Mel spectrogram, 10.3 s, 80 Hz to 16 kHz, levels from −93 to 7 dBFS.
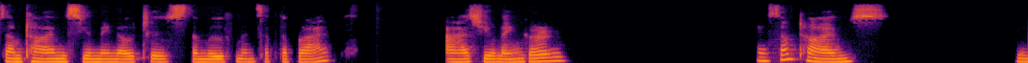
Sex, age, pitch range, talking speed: female, 30-49, 170-205 Hz, 85 wpm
